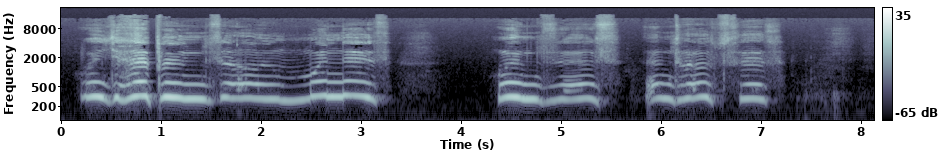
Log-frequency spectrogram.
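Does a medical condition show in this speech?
Yes: cerebral palsy; including getting up.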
